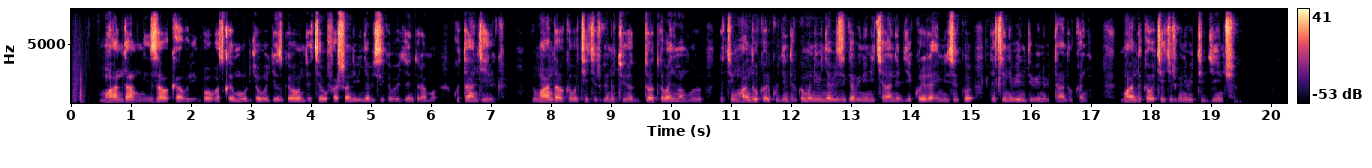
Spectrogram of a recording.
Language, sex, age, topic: Kinyarwanda, male, 18-24, government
